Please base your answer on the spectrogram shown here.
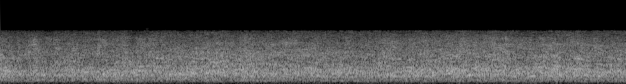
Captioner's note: random chatter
